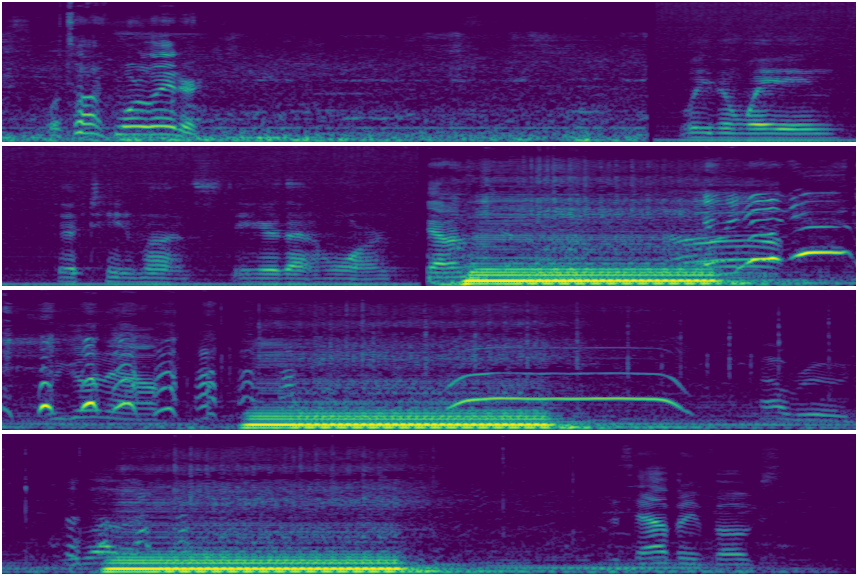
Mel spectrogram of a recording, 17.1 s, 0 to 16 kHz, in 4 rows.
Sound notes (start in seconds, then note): 9.6 horn blows; 13.0 laughter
